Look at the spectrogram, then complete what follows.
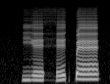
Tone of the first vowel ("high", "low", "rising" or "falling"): low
